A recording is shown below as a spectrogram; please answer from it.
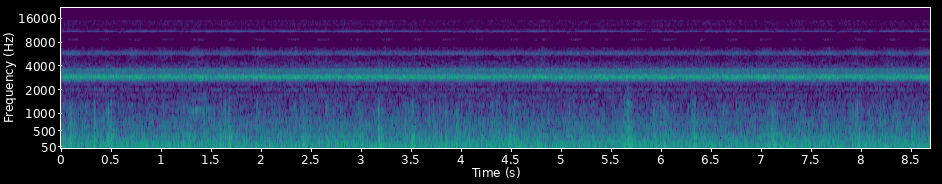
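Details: Chirping crickets recorded at Lake Arrowhead in California, forming an unbroken high-pitched pulsing drone across the whole stretch, with a soft low rumble and occasional faint knocks underneath.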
